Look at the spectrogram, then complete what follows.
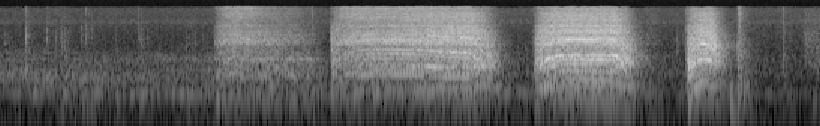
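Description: Cordless drill/driver driving screws into a pine board corner joint: four runs of the motor whine, the two loudest between about two and four seconds in, and a brief final burst as a screw seats.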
